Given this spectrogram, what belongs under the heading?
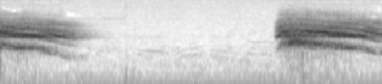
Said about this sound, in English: Plague that bird. I should think your master would have had it killed. Oh, no, sir. There have always been vultures here.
